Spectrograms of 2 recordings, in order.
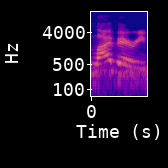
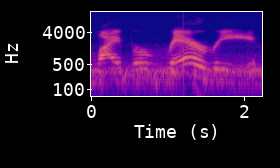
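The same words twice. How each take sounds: First: The first r sound is dropped. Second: The first r sound is pronounced. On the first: The speaker calls it wrong. "There is an R that I am missing in that word. I always pronounce it library" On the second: The speaker calls it right. "but it's li library"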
